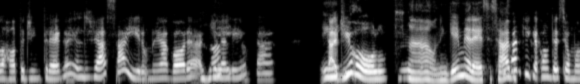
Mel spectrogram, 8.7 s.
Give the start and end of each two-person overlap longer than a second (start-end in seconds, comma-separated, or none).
none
